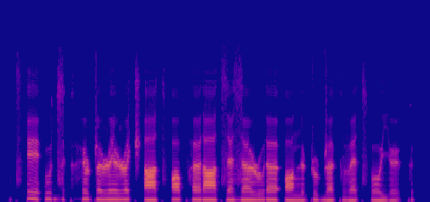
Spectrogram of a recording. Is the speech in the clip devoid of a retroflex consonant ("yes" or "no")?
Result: no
